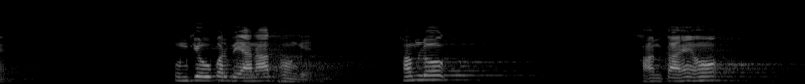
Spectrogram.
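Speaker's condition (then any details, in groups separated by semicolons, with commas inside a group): No condition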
